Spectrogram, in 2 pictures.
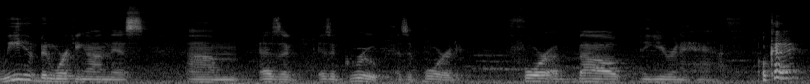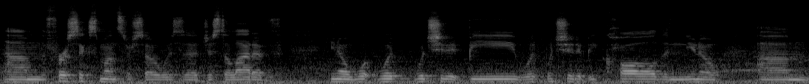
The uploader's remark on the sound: Live at Anime Magic 2019 Interview.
